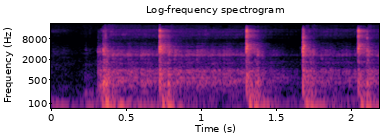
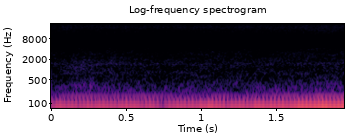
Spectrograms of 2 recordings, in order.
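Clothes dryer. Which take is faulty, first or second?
first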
